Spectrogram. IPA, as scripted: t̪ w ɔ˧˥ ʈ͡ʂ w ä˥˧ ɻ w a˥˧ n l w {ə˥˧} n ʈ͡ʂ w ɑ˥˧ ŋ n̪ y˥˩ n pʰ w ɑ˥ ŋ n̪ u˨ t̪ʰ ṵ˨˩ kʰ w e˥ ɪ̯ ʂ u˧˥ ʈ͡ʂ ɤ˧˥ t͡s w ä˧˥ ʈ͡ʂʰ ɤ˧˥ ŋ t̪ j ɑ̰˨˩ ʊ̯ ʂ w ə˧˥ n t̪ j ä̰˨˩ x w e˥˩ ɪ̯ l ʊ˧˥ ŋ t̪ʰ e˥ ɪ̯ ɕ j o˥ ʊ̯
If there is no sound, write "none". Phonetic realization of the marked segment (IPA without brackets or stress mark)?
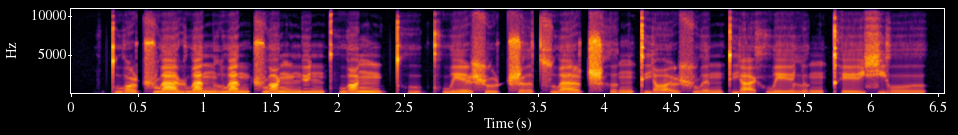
a˥˧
